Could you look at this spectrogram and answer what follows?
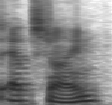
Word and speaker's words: Epstein: Just look for a talk by Alex Epstein. Yeah. Uh, rhymes with Einstein. That's how you can remember how to say his name.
